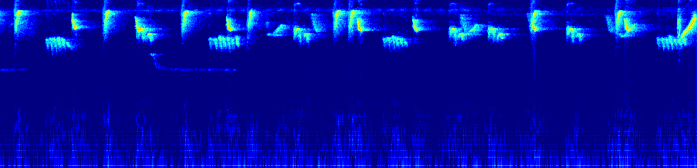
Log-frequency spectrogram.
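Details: Sunbird song, five-colour and seven-colour, used to lure birds by speaker for trapping: busy, very high chirping with sharp rising notes, about two per second, and a faint long whistle early on.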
